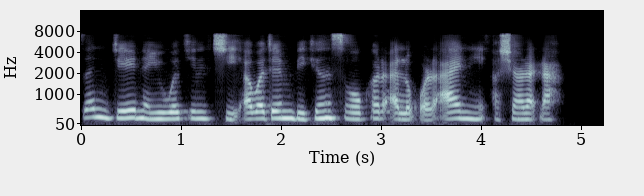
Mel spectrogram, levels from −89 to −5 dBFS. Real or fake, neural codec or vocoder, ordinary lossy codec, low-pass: fake; codec, 16 kHz, about 1 kbps, DyCAST, with the encoder's durations; none; 7.2 kHz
